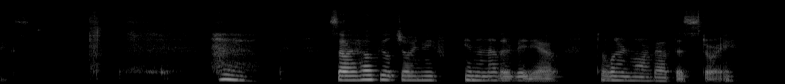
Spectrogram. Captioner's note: sigh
